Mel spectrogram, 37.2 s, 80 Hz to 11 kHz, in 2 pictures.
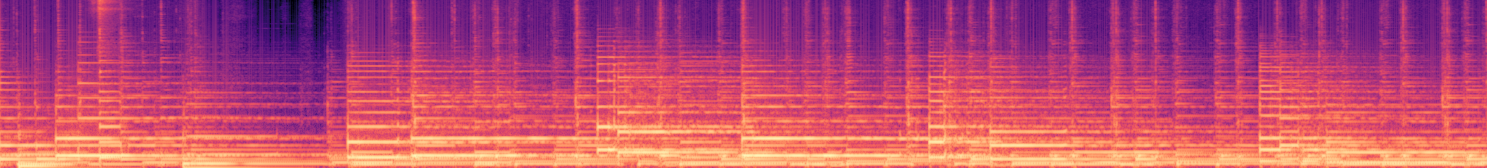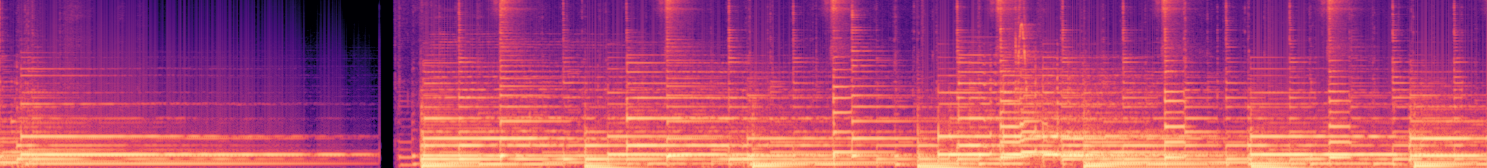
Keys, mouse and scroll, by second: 0.6 Tab, 1.0 click, 1.3 3, 1.6 click, 2.4-3.9 middle drag, 4.8-6.3 middle drag, 8.2 shift+click, 8.7 middle click, 9.3 shift+d, 9.9 p, 10.7 Tab, 10.8 click, 11.2 Tab, 11.4-11.8 middle drag, 11.8-12.4 scroll up 2, 12.4 click, 14.0-15.2 middle drag, 15.2 e, 16.2 ctrl+z, 16.4 middle click, 17.1 1, 17.4 click, 18.5-19.9 g, 20.1 middle click, 20.6 ctrl+z, 20.9 middle click, 21.5 g, 23.0 g, 23.1 middle click, 23.5 ctrl+z, 23.7 scroll up 2, 24.0-24.4 scroll down 1, 24.4-26.6 middle drag, 26.6 shift+r, 28.5 click, 29.2 shift+r, 31.5 click, 32.3 click, 32.9 ctrl+r, 33.4 click, 36.1 click, 36.8 g.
